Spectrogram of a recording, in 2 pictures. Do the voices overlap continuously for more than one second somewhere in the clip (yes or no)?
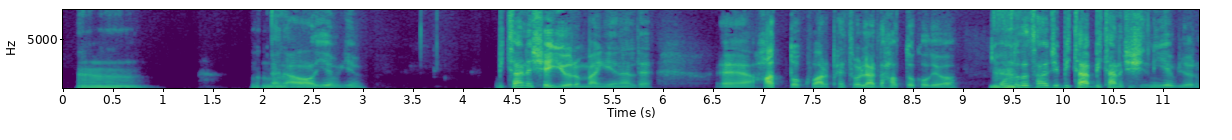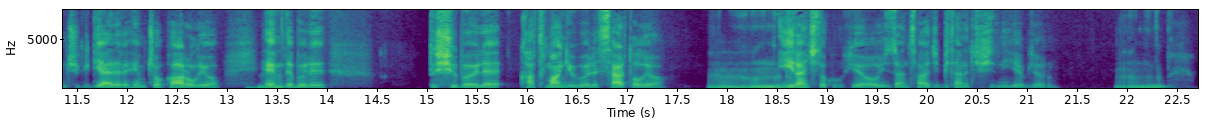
no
